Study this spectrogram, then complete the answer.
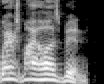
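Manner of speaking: very high-pitched, raging, angry scream. Retelling a furious woman at the back door, imitating a woman yelling. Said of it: "she's yelling and screaming".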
